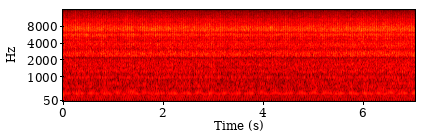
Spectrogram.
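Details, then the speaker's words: Honda-powered wheelbarrow air compressor after oil change, adjustments, new Kevlar belt, new rewind cord, output switch and gauge: steady, even engine drone with unchanging pump beat, no knocks or misses while bleeding air; normal running. "Oil change, adjustments, new belt, Kevlar belt, and she runs like a Swiss watch."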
